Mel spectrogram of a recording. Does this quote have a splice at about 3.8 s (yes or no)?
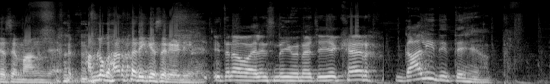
yes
